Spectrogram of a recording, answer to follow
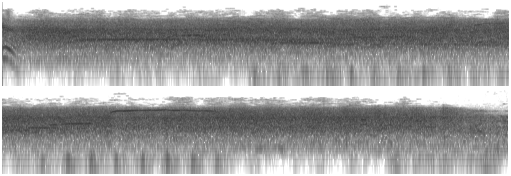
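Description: Large audience applauding, a dense steady clatter of many hands that eases off near the end.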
